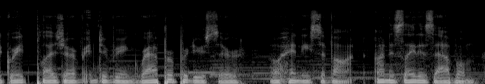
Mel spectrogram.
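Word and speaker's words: O'hene Savànt: Tonight, I have the great pleasure of interviewing rapper-producer O'Hene Savant on his latest album, pronounced O'hene Savant.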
